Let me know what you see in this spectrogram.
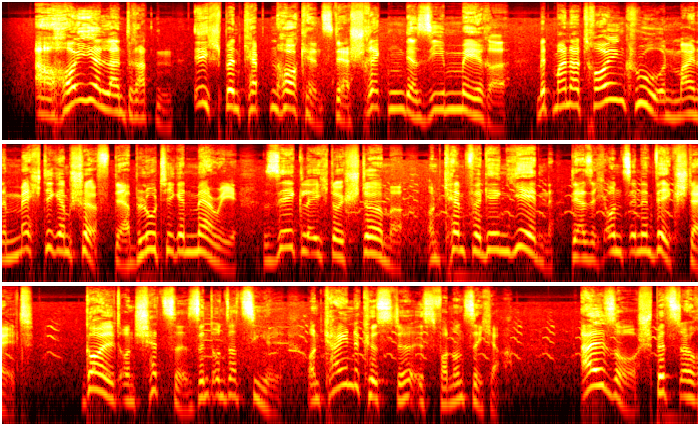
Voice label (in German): Hoerspiel; Hörspiel; Captain Hawkins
